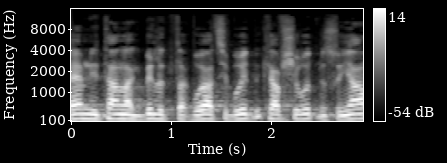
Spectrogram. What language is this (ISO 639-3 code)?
heb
